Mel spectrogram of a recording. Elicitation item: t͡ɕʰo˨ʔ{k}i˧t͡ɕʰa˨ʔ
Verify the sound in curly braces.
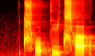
correct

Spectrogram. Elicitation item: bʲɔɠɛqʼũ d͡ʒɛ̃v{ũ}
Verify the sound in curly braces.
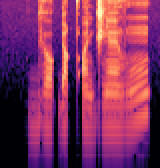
correct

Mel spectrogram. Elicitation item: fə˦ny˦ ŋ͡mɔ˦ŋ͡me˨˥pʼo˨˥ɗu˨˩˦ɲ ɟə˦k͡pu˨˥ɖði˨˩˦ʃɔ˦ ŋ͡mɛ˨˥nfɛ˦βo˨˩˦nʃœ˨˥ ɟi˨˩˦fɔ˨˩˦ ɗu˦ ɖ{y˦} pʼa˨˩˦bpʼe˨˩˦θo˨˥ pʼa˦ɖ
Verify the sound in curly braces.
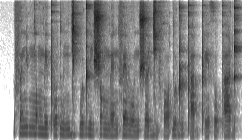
incorrect: u˦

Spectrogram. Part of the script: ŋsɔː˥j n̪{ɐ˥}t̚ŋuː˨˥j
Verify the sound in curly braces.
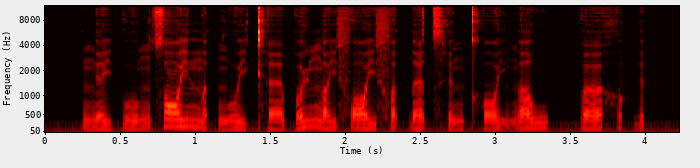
incorrect: ɐ˨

